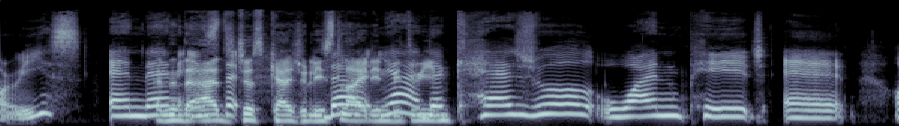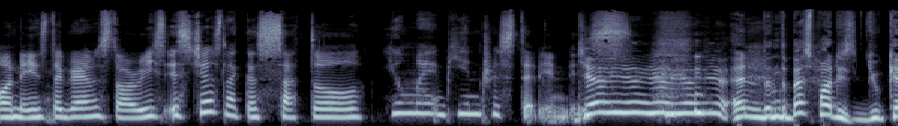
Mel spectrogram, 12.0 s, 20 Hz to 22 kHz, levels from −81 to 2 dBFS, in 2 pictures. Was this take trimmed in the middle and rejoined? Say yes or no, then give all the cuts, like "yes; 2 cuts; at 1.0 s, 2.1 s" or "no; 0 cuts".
no; 0 cuts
